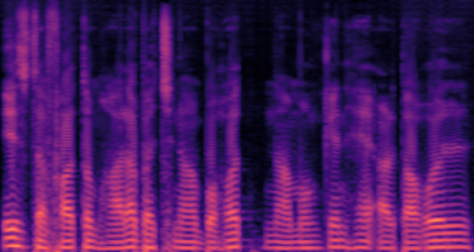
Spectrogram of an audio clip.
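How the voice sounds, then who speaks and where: A ruthless male commander barking orders to hunt down his enemy, his lines read out by a man. The delivery stays plain. The voice is very low and level. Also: flat delivery, darkish tone, clear, resonant tone, no echo, natural voice. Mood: commanding. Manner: plain read-out of a quoted line.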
